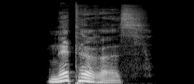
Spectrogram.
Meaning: strong/mixed nominative/accusative neuter singular comparative degree of nett
- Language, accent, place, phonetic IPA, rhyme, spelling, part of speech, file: German, Germany, Berlin, [ˈnɛtəʁəs], -ɛtəʁəs, netteres, adjective, De-netteres.ogg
